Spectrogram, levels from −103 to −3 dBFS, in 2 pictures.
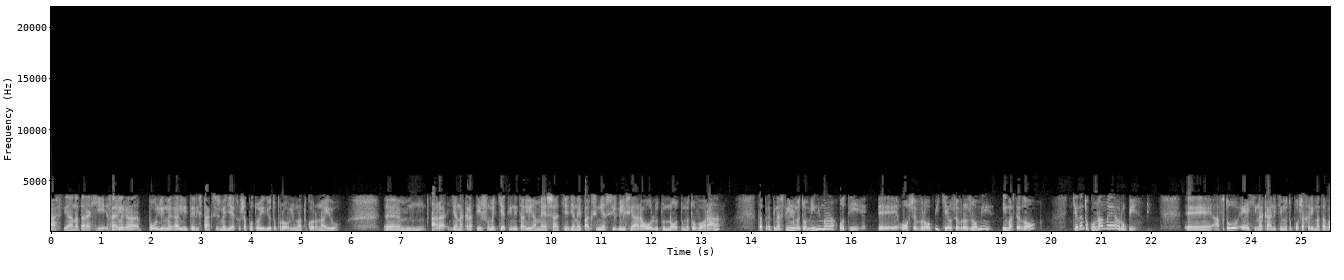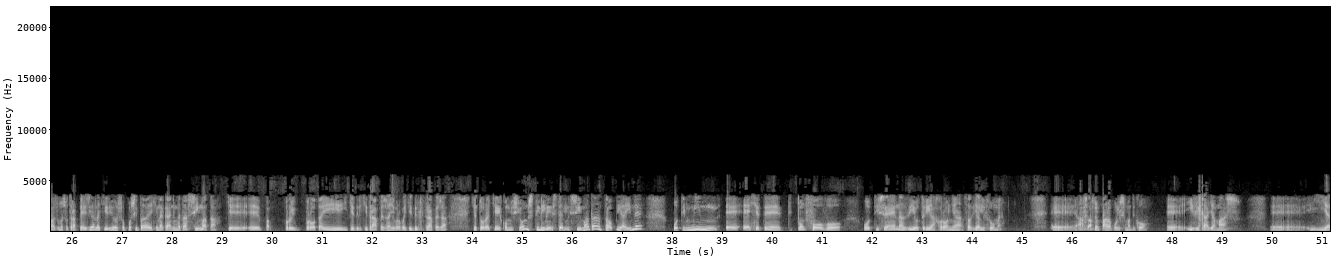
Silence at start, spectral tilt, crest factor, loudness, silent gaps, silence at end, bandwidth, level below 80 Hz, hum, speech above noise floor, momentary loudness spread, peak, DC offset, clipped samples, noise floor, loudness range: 0 s; -10 dB/octave; 18 dB; -28 LUFS; none; 0 s; 5.6 kHz; -68 dBFS; none; 36 dB; 8 LU; -10 dBFS; under 0.1%; under 0.1%; -63 dBFS; 3 LU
